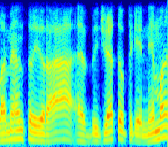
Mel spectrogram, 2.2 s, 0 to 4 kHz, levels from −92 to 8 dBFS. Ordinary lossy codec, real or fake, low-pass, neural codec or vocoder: Opus, 24 kbps; fake; 3.6 kHz; codec, 16 kHz in and 24 kHz out, 0.8 kbps, FocalCodec, streaming, 65536 codes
